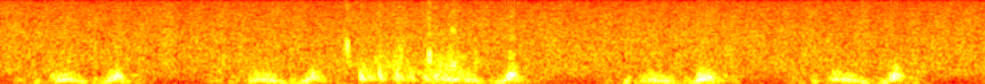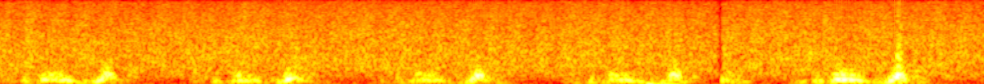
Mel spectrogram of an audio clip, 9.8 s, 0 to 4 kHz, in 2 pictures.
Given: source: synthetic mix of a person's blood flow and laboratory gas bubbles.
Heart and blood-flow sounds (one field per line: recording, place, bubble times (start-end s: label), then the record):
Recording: Doppler ultrasound of blood flow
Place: precordium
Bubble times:
1.71-2.41 s: bubbles
From the record:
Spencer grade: 1 (occasional bubble signal discernible with the cardiac motion signal, with majority of cardiac periods free of bubbles)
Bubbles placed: only in the low amplitude regions of the cardiac cycle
